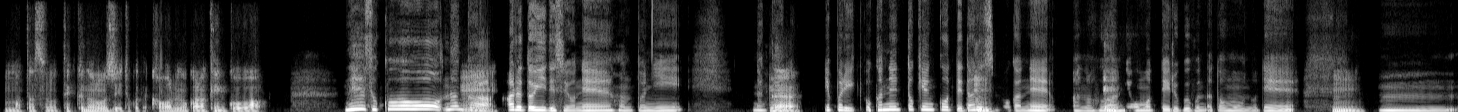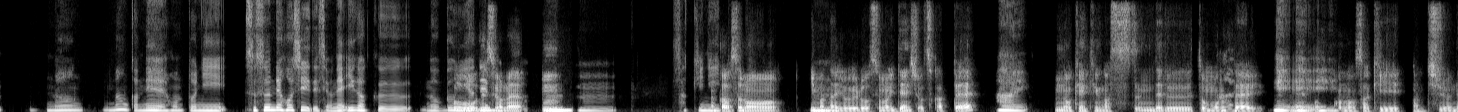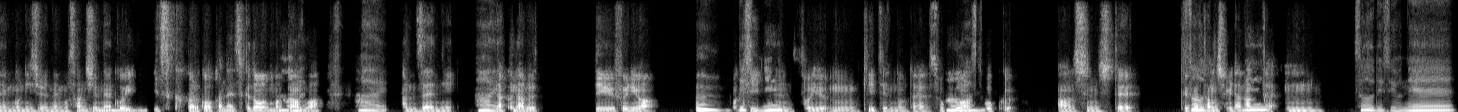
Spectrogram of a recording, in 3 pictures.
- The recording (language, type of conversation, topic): Japanese, unstructured, 未来の暮らしはどのようになっていると思いますか？
- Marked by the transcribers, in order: tapping; other background noise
